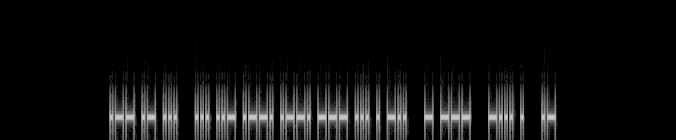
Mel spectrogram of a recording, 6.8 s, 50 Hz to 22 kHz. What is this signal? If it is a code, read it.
Morse code, heard as a keyed tone, about 44 wpm, 700 Hz. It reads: WAS SUPPOSED TO BE A
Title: Sets of 5 Words Encore 45wpm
